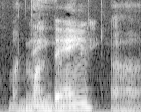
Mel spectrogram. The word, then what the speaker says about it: mundane: coverage to lurid reporting correction mundane Monday second syllable it means yeah the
